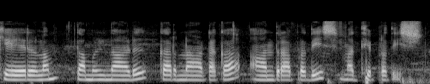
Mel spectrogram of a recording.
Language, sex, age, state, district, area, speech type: Sanskrit, female, 18-30, Kerala, Thrissur, rural, spontaneous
